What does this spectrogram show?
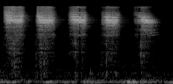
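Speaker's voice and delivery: soft voiceless tss tss tss; tut-tut like a cheeky monkey; monkey tsk. Acted. Monkeys tutting back at the peddler, soft voiceless tss. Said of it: "And they said".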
